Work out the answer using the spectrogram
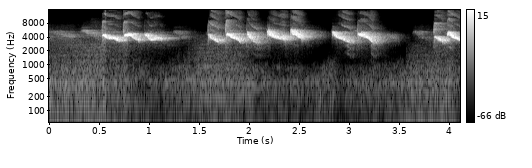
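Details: Caged red-whiskered bulbul recorded on 13 April 2021 in a feeding experiment, delivering bright, slurred chirping phrases in quick succession with short gaps.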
